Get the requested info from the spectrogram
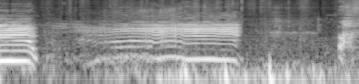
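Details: Dexter cattle mooing early in the morning, excited at being let onto new grass after growing bored of their grazing; a short harmonic moo opens, then a long, steady, slightly rising bellow lasting over a second, with a person speaking nearby.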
